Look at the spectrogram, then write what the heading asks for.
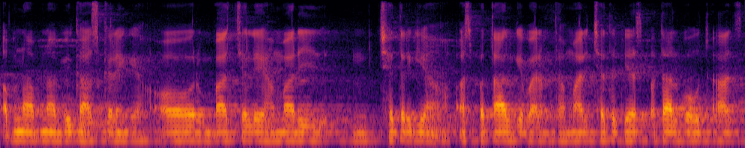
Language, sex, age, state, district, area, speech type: Hindi, male, 30-45, Bihar, Darbhanga, rural, spontaneous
